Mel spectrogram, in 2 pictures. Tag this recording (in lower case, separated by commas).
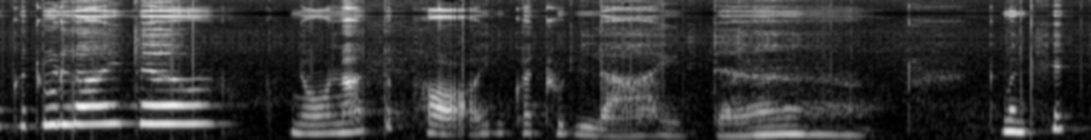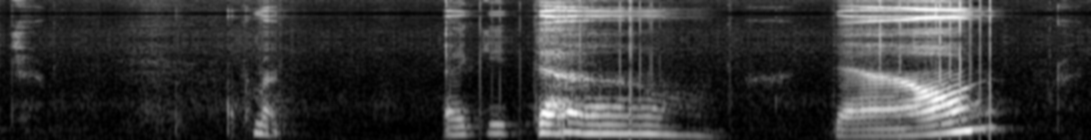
speech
